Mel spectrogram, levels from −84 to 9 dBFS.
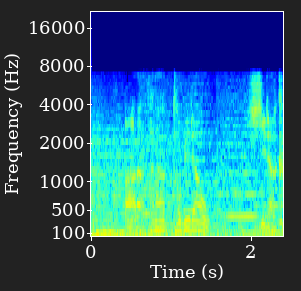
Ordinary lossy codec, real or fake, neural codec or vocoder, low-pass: none; real; none; 7.2 kHz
